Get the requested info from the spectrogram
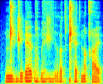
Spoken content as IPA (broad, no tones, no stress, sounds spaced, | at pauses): ŋ͡ǁ ɛ̤ d͡ʒ i ɗ ɛ ə̯ ɓ a̤ ɓ ɛ̤ ʒ i̤ r ɔ t͡s ǁʰ ɛ t͡s n ɨ qʰ ɛ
